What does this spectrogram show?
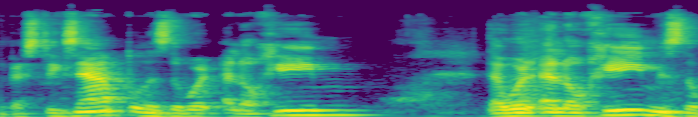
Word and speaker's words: Elohim: You would never say Elohim. You'd say Elohim. Why is it Elohim? Why is it so short in that first vowel? Because of the schwa. It just shortens the pronunciation when it's at the beginning of a word.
